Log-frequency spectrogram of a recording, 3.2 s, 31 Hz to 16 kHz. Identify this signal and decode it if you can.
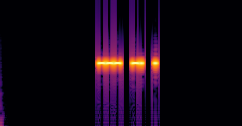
Morse code, heard as a keyed tone, about 46 wpm, spaced as for 32 wpm, 700 Hz. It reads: ONE
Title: 2x Character Spacing - Top 100 Words - 45wpm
